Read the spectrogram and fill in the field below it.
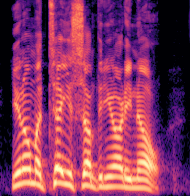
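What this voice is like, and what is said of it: Imitation of Rocky's accent. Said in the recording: “I've been working on my Rocky accent. It's not where it needs to be, but it's getting close.”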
